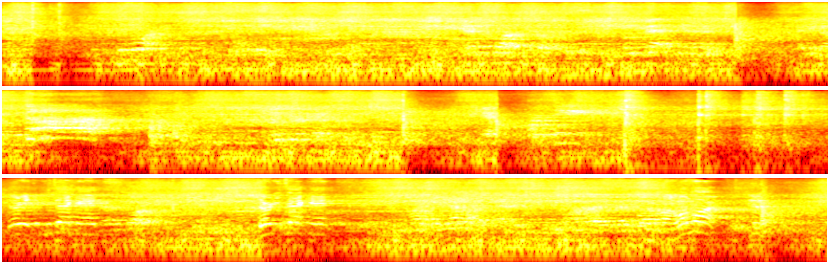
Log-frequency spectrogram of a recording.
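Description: Background music and voices in a large gym, with a loaded bumper-plate barbell thudding on the floor several times as reps are done.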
